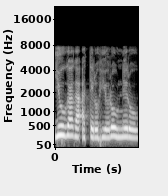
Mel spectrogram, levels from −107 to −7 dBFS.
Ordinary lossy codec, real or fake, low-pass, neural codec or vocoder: none; real; none; none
